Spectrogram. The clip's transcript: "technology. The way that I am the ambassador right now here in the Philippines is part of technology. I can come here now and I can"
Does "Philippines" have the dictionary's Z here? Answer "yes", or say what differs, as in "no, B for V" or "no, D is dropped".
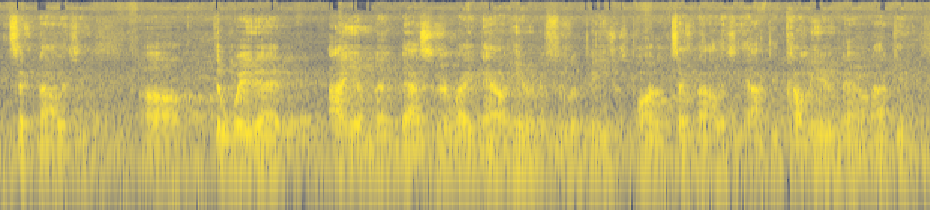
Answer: yes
